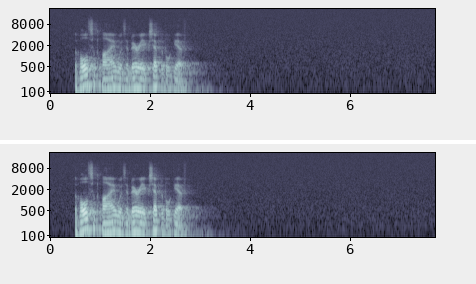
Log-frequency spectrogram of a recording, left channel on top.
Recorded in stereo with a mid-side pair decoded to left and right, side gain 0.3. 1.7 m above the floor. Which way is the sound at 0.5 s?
30° right.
